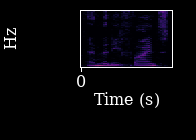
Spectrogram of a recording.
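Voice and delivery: normal talking voice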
